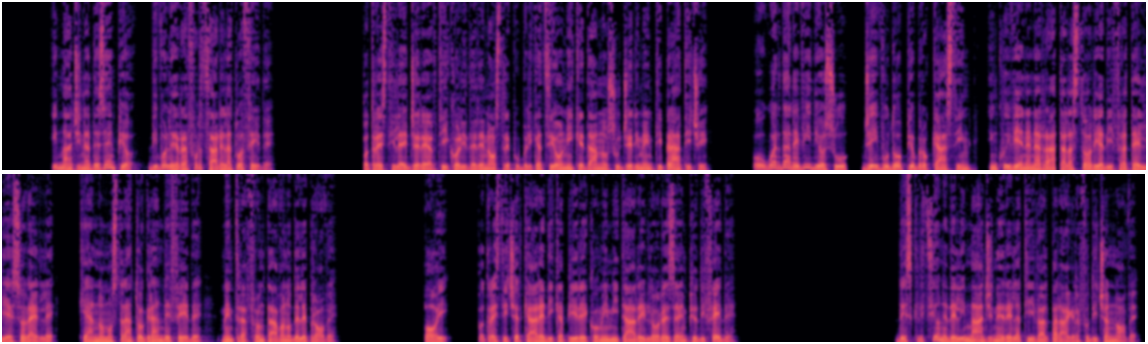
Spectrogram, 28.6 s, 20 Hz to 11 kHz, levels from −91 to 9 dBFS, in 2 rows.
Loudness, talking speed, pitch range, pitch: -22 LUFS, 130 wpm, 90-135 Hz, 100 Hz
